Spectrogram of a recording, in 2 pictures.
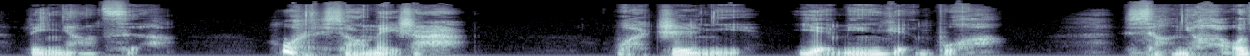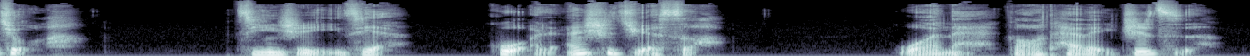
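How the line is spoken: Leering laugh. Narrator (Chinese): 淫笑道

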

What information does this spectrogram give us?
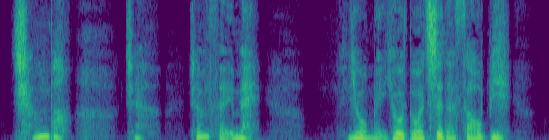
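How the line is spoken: Panting heavily. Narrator (Chinese): 他……还急喘着气儿说道

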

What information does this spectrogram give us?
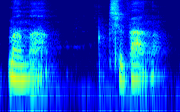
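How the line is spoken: Soft, gentle. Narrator (Chinese): 我轻声对妈妈说

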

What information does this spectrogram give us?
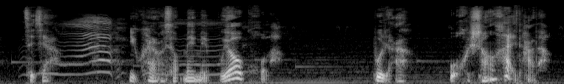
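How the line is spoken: Evil, menacing threat. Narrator (Chinese): 小伟他们邪恶的笑了，小伟恐吓道

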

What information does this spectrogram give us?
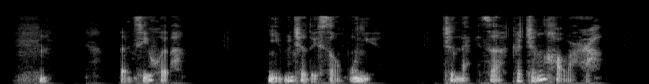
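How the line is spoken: Harsh, stern. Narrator (Chinese): 刘丽明连厉声的说道

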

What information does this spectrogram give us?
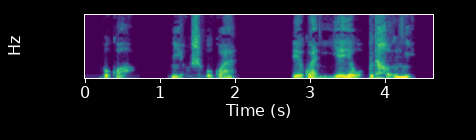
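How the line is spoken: Soft whisper. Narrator (Chinese): 他在雅文的耳边轻声说

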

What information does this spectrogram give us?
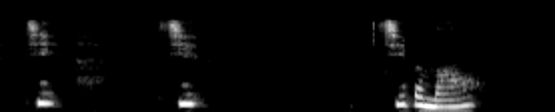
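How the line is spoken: Reluctant, quiet. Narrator (Chinese): 我知道躲不过去了，只好小声说道

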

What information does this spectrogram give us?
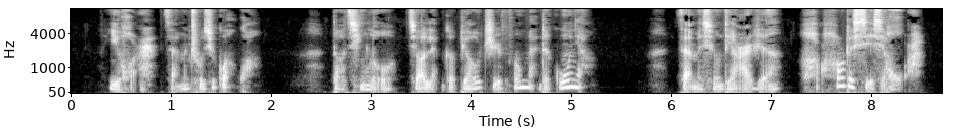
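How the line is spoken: Low voice. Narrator (Chinese): 低声道

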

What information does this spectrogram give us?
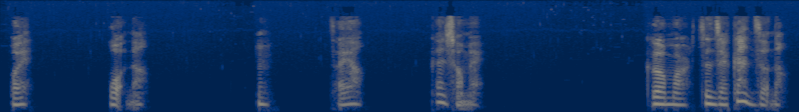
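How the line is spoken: Low, pinched falsetto. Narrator (Chinese): 他捏着嗓子低声说道

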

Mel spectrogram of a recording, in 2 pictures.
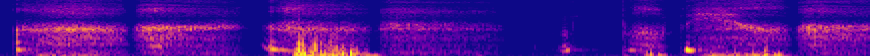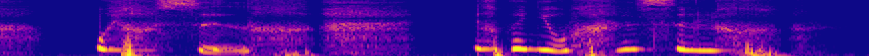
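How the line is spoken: Panting moans. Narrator (Chinese): 由口中喘呼着

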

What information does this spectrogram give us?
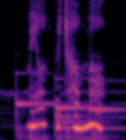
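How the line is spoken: Very quiet whisper. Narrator (Chinese): 老婆靠在我的耳边，极小声的说

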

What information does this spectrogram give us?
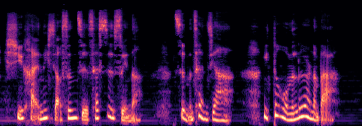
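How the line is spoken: Crowd laughing. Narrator (Chinese): 众人又大笑起来

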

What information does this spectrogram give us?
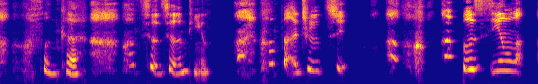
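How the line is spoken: Breathless moaning. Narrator (Chinese): 黄蓉口中胡乱娇喘

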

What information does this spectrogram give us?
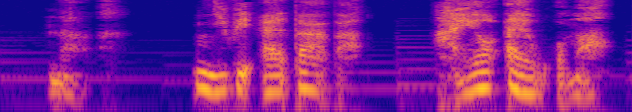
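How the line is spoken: Asking. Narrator (Chinese): 我问着他

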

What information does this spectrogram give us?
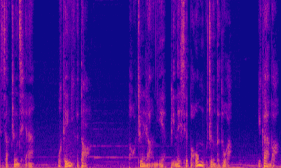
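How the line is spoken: Whispering. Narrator (Chinese): 小声对我说

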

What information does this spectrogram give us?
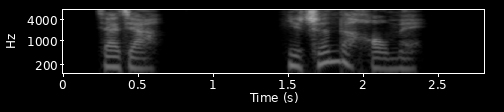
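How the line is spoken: Soft, smug. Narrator (Chinese): 公公越想越得意，轻声说道

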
